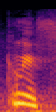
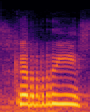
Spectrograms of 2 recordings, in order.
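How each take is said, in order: First: K and R are said together, no vowel. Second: A vowel is heard between K and R. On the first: The speaker calls it right. "Kris yang betul" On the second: The speaker calls it wrong. "ada yang nyebutnya keris"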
